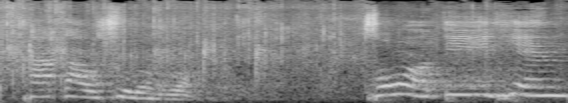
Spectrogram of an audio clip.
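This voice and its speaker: A woman's high-pitched voice at a fairly slow pace, with lively intonation and crowd noise in the background. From Taiwan. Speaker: baptism candidate giving testimony; candidate. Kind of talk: testimony. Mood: earnest, heartfelt.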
